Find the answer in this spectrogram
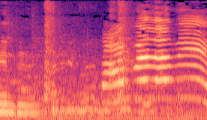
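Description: A young boy's high, drawn-out excited squeal of laughter starting about a second in, falling in pitch at the end.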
